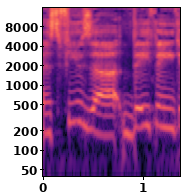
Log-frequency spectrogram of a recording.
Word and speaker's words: Feuza: But the problem was growing up, people always butchered my name because the EU messes, people call me Fuchsia, Feuza.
